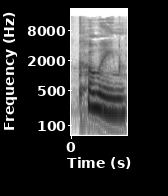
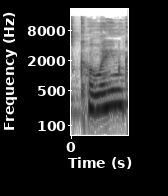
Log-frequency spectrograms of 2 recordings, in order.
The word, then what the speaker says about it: Culzean: Now, I might slip up through this episode, because Culzean Castle is spelt C-U-L-Z-E-A-N. – I remember it from the master list now. – Yes, so it's not spelt Culzean, and I'm reading my notes, so, you know, it might slip through the net, and I just have to apologise in advance.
